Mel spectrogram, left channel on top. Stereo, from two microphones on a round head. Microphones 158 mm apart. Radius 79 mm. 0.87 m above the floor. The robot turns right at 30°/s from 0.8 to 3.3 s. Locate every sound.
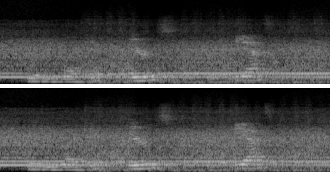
0.2 s a woman speaking: 50° right (ahead or behind), 2.5 m; by 2.7 s 65° right (ahead or behind), 2.5 m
